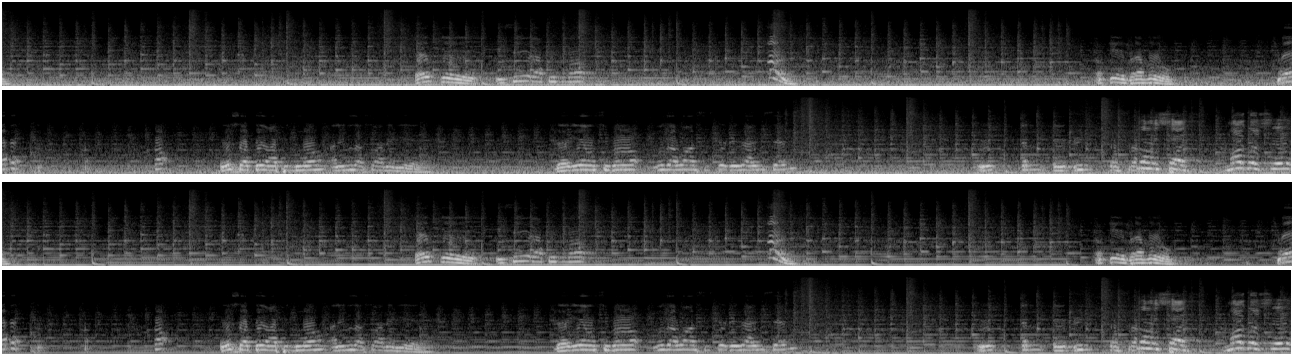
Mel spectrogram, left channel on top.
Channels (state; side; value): noise; left; rumble, 9 dB below the sound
